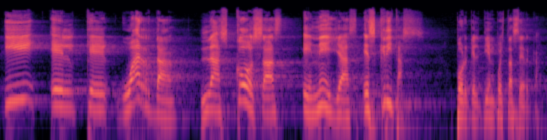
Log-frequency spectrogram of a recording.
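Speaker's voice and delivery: slow, solemn Bible reading; scripture reading. Acted. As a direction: read the verse slowly and weightily. Lee el texto bíblico. (lectura solemne y lenta del versículo)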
